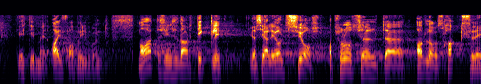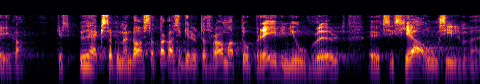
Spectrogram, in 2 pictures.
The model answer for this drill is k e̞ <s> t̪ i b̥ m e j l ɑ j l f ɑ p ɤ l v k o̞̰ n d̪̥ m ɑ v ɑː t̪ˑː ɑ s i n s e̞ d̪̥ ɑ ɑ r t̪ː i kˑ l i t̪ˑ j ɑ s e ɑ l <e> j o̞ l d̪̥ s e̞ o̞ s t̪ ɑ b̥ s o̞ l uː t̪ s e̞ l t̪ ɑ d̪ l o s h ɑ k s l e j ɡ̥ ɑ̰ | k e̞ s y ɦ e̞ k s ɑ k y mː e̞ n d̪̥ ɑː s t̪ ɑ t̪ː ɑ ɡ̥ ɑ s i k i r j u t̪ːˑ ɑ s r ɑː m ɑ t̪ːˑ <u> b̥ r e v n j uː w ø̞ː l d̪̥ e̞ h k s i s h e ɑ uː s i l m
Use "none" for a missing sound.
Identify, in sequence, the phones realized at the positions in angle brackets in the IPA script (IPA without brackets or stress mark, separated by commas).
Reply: h, e, u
